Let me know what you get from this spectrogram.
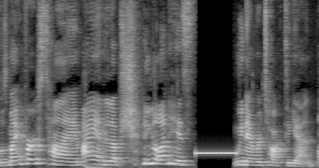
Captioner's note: beep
